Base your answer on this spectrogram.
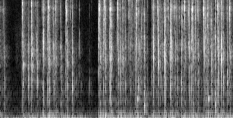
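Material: Plastic.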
